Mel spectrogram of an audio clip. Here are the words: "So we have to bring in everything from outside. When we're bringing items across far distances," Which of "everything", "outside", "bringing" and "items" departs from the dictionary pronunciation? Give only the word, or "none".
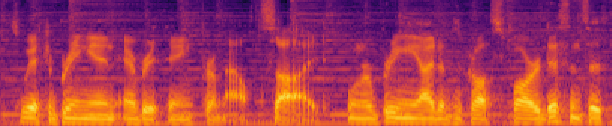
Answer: none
